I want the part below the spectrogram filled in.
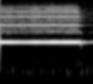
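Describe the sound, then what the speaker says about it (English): A recorder sounds a single steady C note, pure and whistle-like, held for nearly a second before stopping. It is clear and close, with no voices. "the way that we're going to play C on the recorder is like this."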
